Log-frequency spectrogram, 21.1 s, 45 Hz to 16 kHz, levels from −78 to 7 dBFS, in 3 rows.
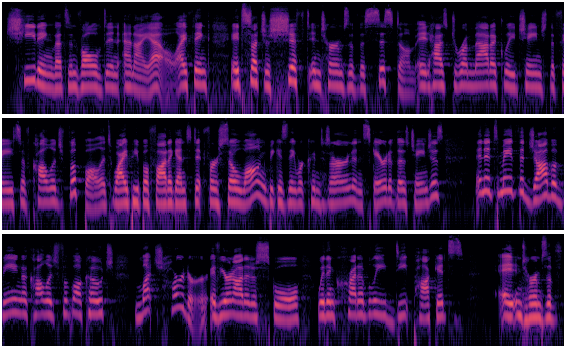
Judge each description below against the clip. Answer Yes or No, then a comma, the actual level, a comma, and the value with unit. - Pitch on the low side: No, high, 205 Hz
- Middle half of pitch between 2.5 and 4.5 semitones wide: Yes, average, 3.8 semitones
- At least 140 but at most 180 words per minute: No, average, 195 wpm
